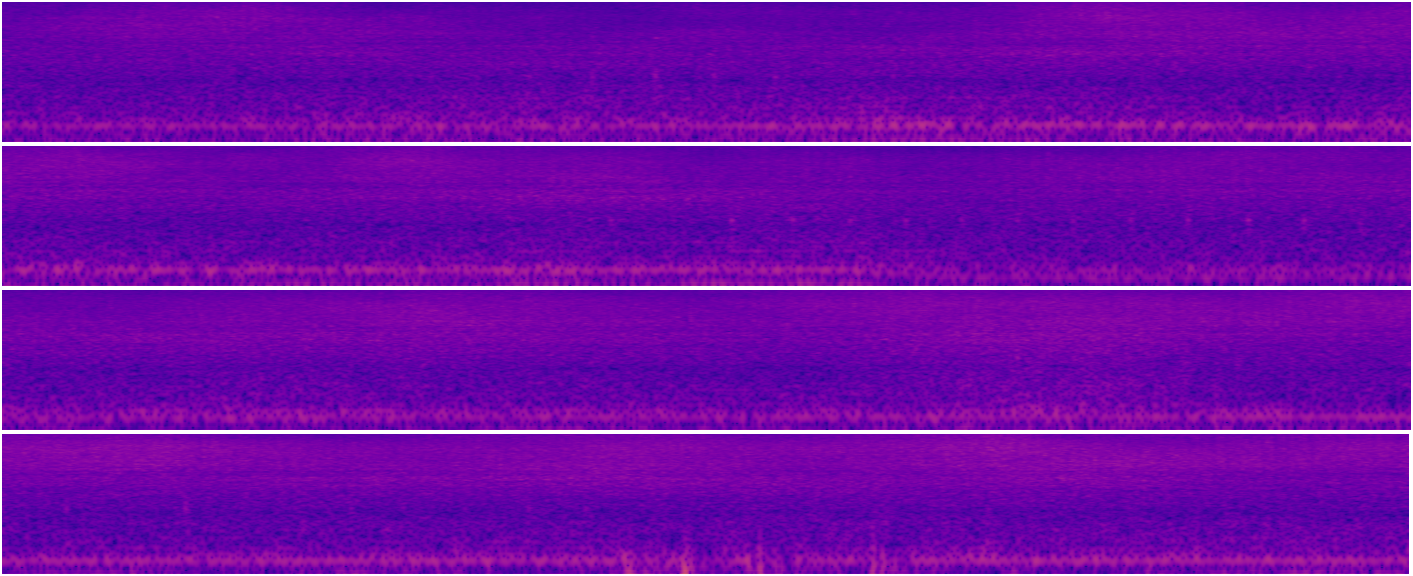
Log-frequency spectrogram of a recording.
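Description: Autogyro's engine and pusher propeller running steadily at a distance, the drone stepping down to a lower pitch about eleven seconds in. A couple of sharp knocks near the end.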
